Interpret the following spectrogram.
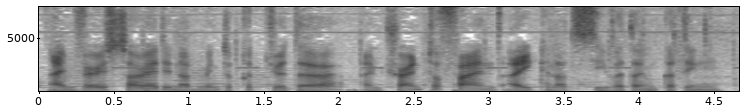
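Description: A young man streaming a game, putting on a mock German-style accent that drifts into a made-up one, swearing and shouting in excitement. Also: mid-range voice, fairly quick, music in the background. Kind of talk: live let's-play commentary.

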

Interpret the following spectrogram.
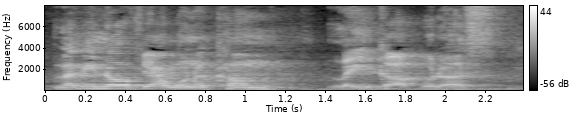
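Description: A man's voice: a little high, fairly quick, sharp tone. Laid-back man touring an echoey apartment. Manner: laid-back, repeats phrases, keeps asking "you know what I'm saying". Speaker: vlogger giving an apartment tour. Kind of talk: casual slangy walkthrough. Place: rental apartment, indoors then rooftop. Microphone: handheld camera held close. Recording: echoey rooms with clear background noise.

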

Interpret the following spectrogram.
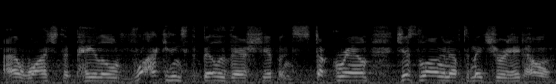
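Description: An actor playing a weary, older starship commander, speaking in a halting, conversational way for a science fiction game audio log. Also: male voice, on the high side, lightly acted. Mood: relieved, awed. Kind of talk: dramatic audio log acting. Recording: dull, noisy cockpit log recording.

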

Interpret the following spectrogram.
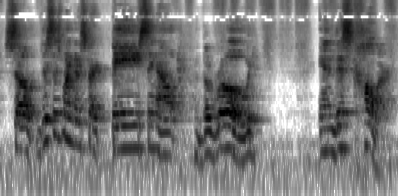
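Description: Middle aged guy doing a painting tutorial, real echoey room, kinda far from the mic, thinks out loud. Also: a little high. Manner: relaxed, halting, thinking aloud while working. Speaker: mural painter presenting a tutorial. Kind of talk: casual painting demonstration. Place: indoor room, painting at a wall. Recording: echoey room, distant mic, faint noise.

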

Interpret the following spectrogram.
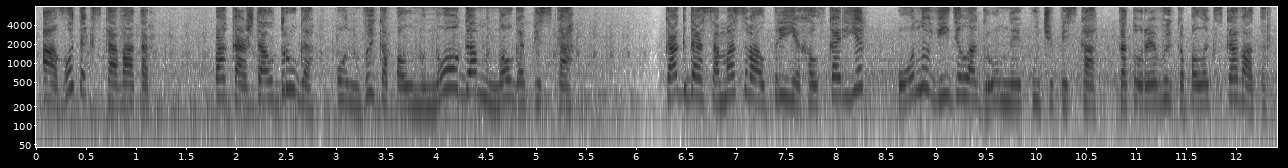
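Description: A woman's voice: on the high side, expressive, moderate pace, noisy background. A woman reading scripted narration for an educational children's cartoon, explaining things in simple phrases addressed to young listeners.

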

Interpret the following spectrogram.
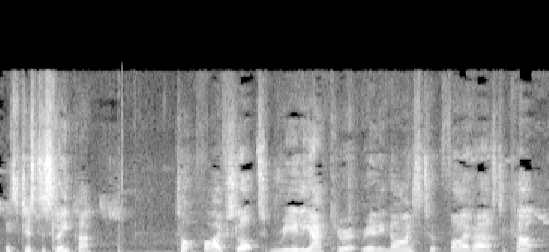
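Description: A man's voice: on the high side, expressive, normal speed, a bit bright. A middle-aged man with a cold, hosting a live barbecue cook outdoors in a cold garden, chatty and jokey, filmed on a handheld phone. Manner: chatty, jokey, rambling with ums. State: sniffly with a cold, coughing. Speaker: barbecue cooking host. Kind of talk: casual live cooking stream. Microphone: phone camera held by another person. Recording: outdoor background noise. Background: outdoor ambience.

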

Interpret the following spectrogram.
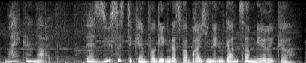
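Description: An actress playing an adoring, teasing young doctoral student in a German audio play. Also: female voice, medium pitch, animated, brisk, mellow, husky, soft background music. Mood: teasing adoration.

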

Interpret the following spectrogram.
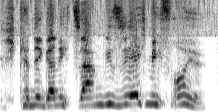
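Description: A woman playing a curious, excitable twelve-year-old boy in a children's audio drama, wide-eyed and eager. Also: high voice, a little fast, a little hiss or hum, natural voice. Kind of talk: 1970s German children's audio drama acting.

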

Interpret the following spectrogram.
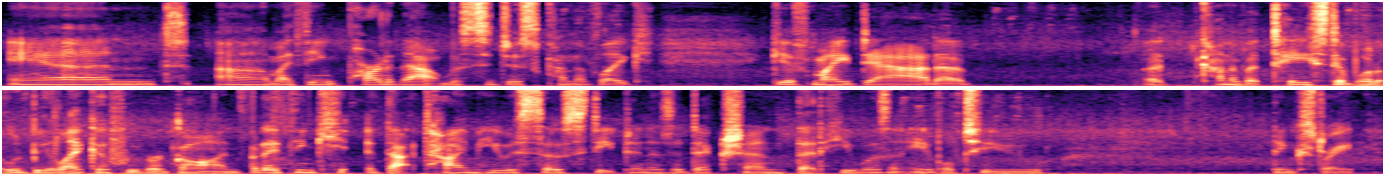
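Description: A man's voice: fairly high pitch, flat delivery, normal speed, a little hiss or hum. A young man, hesitant and thoughtful, recalling his past in a documentary interview.

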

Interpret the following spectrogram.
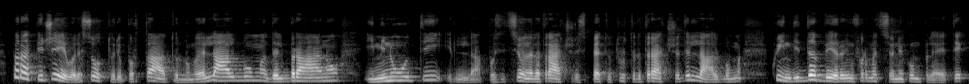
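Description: A man's voice: mid-range voice, a little mellow. A man from Italy hosting a hands-on product review, explaining features in an informal, chatty way. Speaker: tech reviewer, video host.

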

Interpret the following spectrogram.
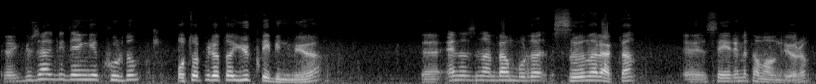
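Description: A middle-aged man talks to a handheld camera from the covered cockpit of his sailboat at sea, explaining each step in a chatty way with lots of fillers. His voice sits a little high and sounds bright and crisp. He is tense from watching the weather, and a faint noise of wind and water runs behind him. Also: lively intonation, normal speed. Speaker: solo sailing vlogger. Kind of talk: casual vlog talk to camera. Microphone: handheld camera with mic on a pole.

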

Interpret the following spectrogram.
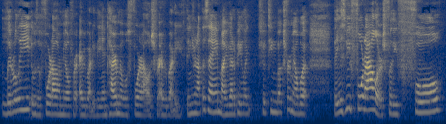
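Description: A woman's voice: medium pitch, racing, a bit bright. A woman of twenty chatting to her phone camera from a parked car, gushing and casual, often saying y'all. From Michigan. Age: 20s. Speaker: vlogger.

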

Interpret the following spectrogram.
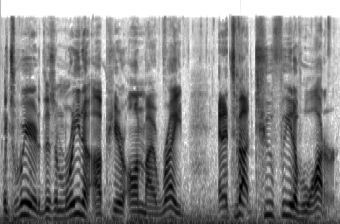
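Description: A man's voice: on the high side, lively intonation, a little fast, fairly bright tone. Folksy man vlogging over faint outdoor noise. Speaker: fishing show host. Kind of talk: casual enthusiastic vlog talk. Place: open boat on a lake.

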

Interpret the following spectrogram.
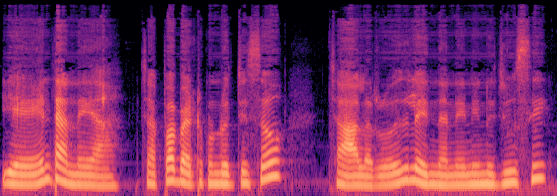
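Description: A woman's voice: fairly low pitch, quick pace, a little mellow, natural voice. Woman as a stern, long-suffering mother-in-law. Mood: surprised welcome. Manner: admonishing, resigned.

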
